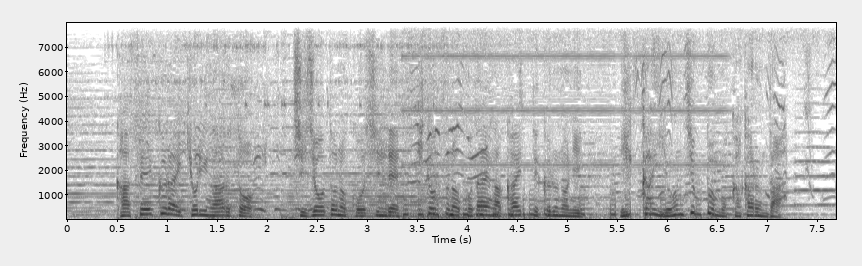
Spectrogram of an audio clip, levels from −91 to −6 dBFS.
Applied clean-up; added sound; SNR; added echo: none; none; none; none.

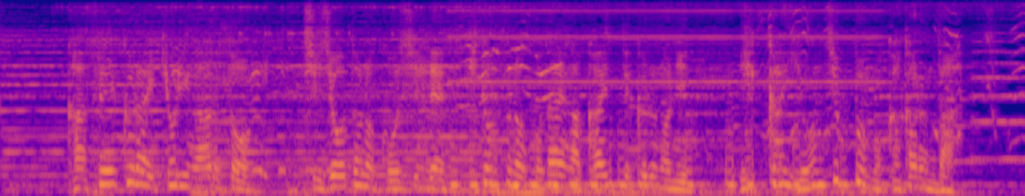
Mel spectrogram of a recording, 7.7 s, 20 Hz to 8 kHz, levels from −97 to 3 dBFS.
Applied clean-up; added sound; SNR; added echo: none; none; none; reverberation time 0.2 s.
